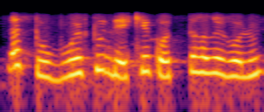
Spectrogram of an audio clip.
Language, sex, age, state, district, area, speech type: Bengali, female, 30-45, West Bengal, Hooghly, urban, conversation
